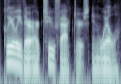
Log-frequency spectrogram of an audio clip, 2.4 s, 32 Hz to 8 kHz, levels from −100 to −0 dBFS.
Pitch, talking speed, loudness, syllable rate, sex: 95 Hz, 175 wpm, -19 LUFS, 4.9 syllables/s, male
